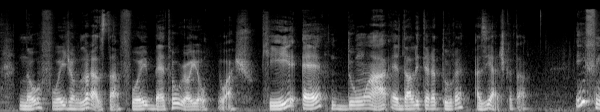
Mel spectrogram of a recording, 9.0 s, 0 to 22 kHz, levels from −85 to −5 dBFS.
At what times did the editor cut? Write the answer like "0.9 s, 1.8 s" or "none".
3.9 s, 7.0 s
